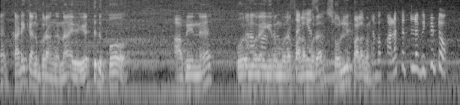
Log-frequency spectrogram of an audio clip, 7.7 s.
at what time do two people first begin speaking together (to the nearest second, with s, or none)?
4 s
